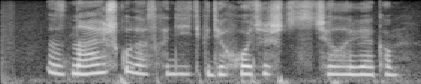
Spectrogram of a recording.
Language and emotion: Russian, neutral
